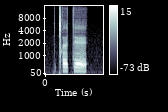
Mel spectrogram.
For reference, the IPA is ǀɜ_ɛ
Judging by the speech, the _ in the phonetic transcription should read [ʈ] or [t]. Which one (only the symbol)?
t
